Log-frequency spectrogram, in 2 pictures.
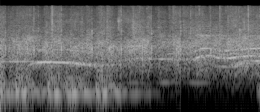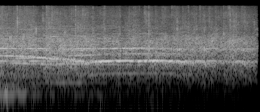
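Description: A woman claps her hands in rhythm.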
